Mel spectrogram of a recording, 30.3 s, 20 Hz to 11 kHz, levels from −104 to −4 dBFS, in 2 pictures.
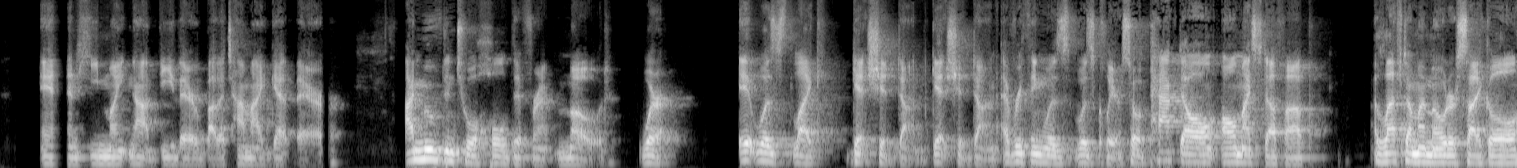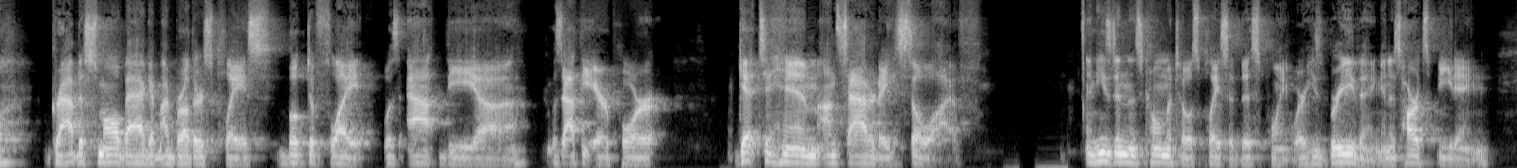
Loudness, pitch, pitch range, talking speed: -21 LUFS, 95 Hz, 85-105 Hz, 175 wpm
